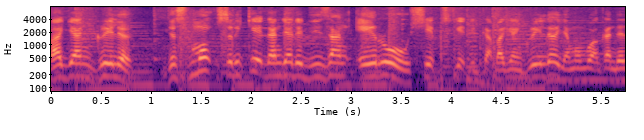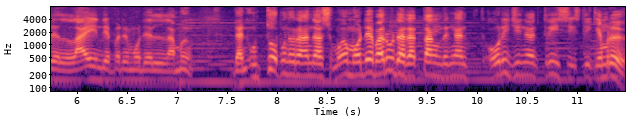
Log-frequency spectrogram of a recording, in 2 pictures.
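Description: Over faint background music, a man's high voice sounds dry with no echo and shows ordinary pitch variation. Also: fairly quick pace. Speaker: presenter. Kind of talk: car review commentary. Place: open country.

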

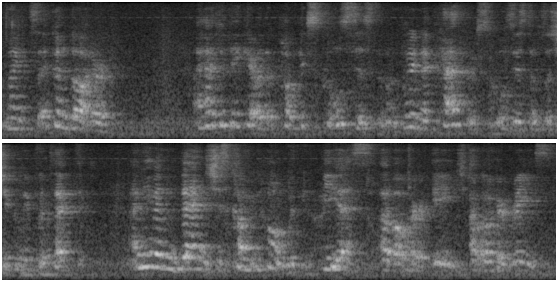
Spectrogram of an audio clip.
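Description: Over light background noise and audible room echo, a woman speaks fairly quickly in a high voice with very wide pitch swings. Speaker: township resident giving public comment. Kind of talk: public comment testimony. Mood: emotional, earnest. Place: meeting room. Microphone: camera far.

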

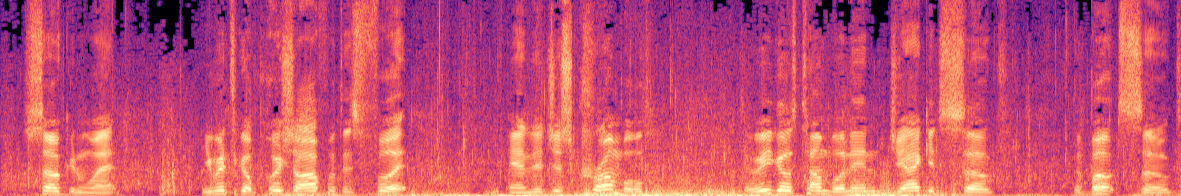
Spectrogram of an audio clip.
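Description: Noticeable background noise sits under a dry sound with no echo. A man speaks at a moderate pace, leaving long, frequent pauses. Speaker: fishing vlogger. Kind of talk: casual vlog chat. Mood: amused, laughing. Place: boat. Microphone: phone near.

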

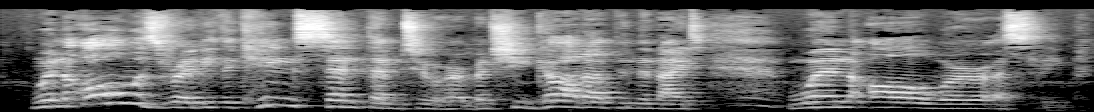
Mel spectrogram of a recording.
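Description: Audible echo from the room around a male speaker, moderate in pace. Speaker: reader, commentator. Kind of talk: reading aloud with casual commentary. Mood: wry, sarcastic asides. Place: home room.

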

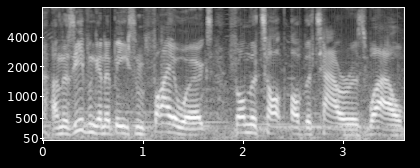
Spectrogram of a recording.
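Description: A man talks at a fairly quick pace over light background noise, in a dry sound with no echo. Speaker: travel vlogger. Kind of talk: casual vlog chat. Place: street. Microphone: phone near.

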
